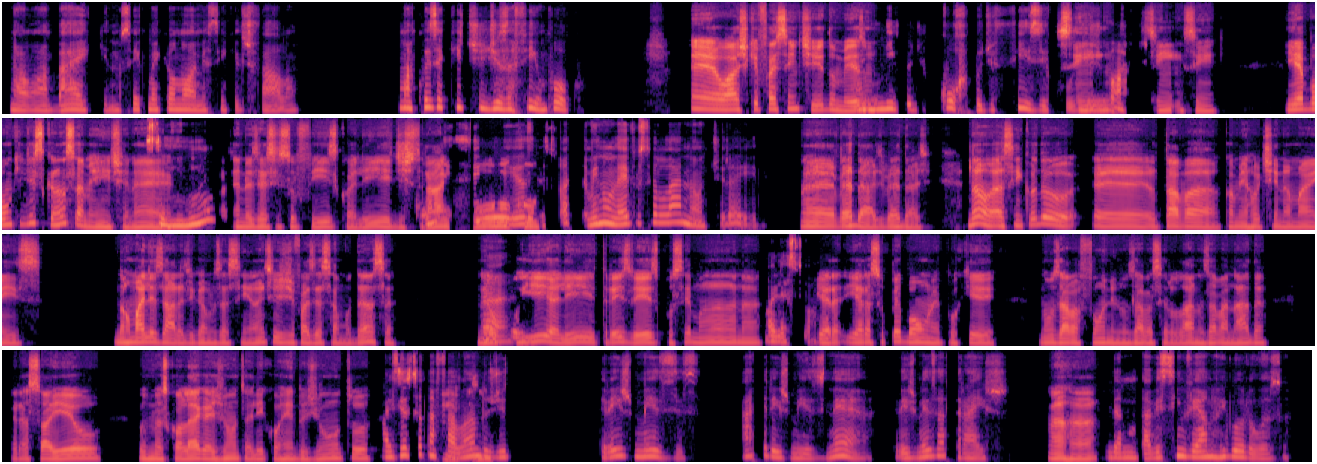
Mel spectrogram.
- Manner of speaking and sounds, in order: in English: "bike"; other background noise
- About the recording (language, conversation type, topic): Portuguese, advice, Como posso me acalmar agora se estou me sentindo sobrecarregado e desconectado do que importa?
- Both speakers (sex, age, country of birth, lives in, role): female, 65-69, Brazil, Portugal, advisor; male, 35-39, Brazil, France, user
